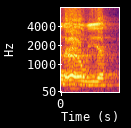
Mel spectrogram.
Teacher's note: dia tidak dibaca lagiyata tetapi lagiyah ya, walaupun dia baris atas.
